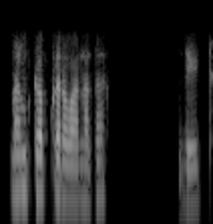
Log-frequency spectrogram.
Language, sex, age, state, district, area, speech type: Hindi, male, 18-30, Madhya Pradesh, Bhopal, rural, conversation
